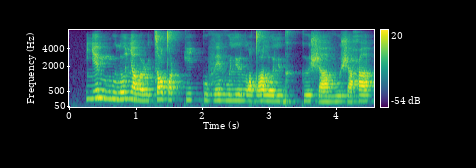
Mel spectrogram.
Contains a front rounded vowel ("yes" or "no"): no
